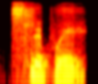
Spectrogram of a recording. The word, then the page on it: slipway: Indian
